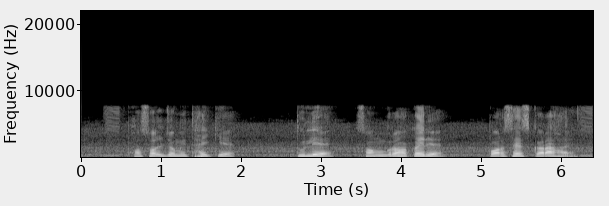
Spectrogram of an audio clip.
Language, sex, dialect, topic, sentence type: Bengali, male, Jharkhandi, agriculture, statement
